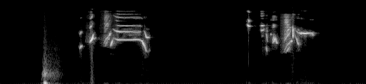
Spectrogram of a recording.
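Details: European goldfinch singing in the Sarfati style: a soft thud, then two short phrases of bright, high twittering with a nasal, harmonic buzzy note, separated by a second of silence.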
